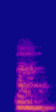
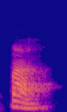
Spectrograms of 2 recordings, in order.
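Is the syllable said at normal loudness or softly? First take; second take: softly; normal. First: The syllable is said very softly. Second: The syllable is said at normal loudness. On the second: "al principio mío"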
